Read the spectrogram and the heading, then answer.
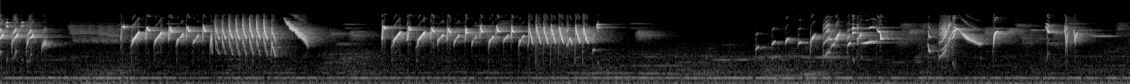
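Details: European goldfinch aged two, a male singing in mating season to attract females; repeated bursts of rising twitters ending in buzzy rattles, with pauses between phrases, then lighter chirping notes; faint hum.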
